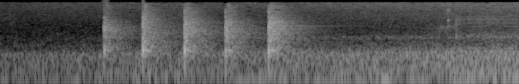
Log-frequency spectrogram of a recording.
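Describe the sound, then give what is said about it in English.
Five sharp, evenly spaced knocks on the door of the firm of Scrooge and Marley in quick succession, rapping loudly over a low, steady background rumble, then a fading hum once the knocking stops. “Someone at the door.”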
